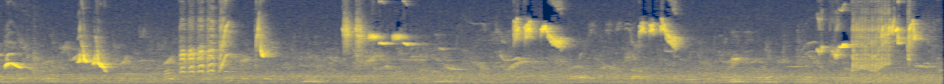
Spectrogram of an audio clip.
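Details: Song thrush in song, giving varied phrases of clear whistled notes, sharp clicks and rattling trills, separated by short pauses, with faint outdoor ambience behind.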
